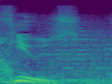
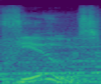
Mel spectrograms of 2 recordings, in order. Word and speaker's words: Feuz: F-E-U-Z. – Rooting for some damn Swiss. – How do you pronounce it? F-E-U-Z. – He's the guy. – He's going to be the face of men's downhill. Fuse. – Beat Fuse? – Yeah.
